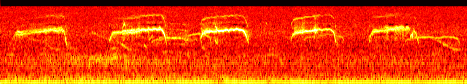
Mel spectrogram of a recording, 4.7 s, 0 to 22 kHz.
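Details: Five sharp, high whistled chirps, roughly one a second, each bending down at its end, come from a bald eagle during feeding at the Decorah North nest on 1 April 2022; faint low hum behind.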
